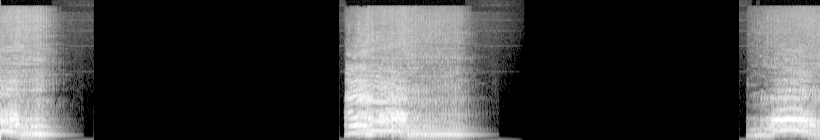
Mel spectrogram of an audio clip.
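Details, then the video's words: Hippo from the Congo: three deep, harmonic roaring bursts about five seconds apart, the middle one longest at roughly two seconds, each cut off into dead silence between calls. "Hippo (Congo) Sounds"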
